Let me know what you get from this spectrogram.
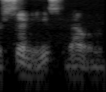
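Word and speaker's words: Simes: and doesn't hide it said SS or simis he pronounces it I think that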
